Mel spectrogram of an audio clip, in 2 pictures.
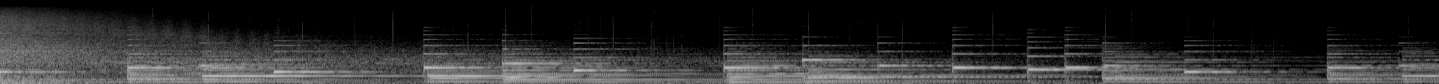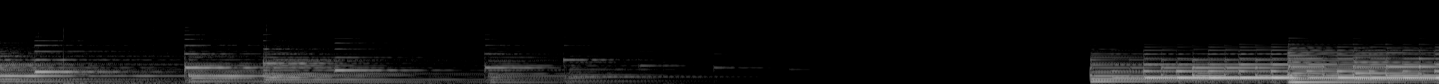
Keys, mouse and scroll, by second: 12.5 ctrl+space, 12.8 ctrl+click, 12.8 ctrl+space, 14.4-17.8 drag, 17.8 shift+Left, 22.5 click, 22.7 space, 23.9-28.7 shift+drag.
